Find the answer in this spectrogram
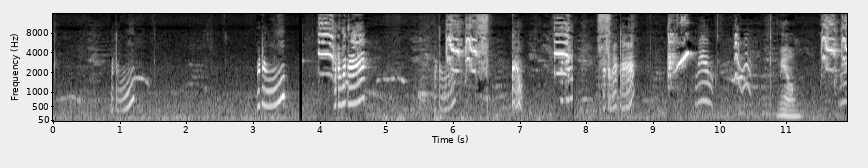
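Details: Ring-necked parakeet talking: a run of harmonic, meow-like rising and falling sweeps and short harsh squawks, bursting out every second or so over about twelve seconds against a quiet background.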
